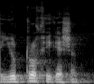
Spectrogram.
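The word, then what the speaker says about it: eutrophication: ई silent होता है, पढ़ेंगे यू से, यूट्रोफिकेशन।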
